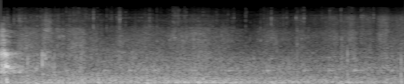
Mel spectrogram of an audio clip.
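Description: Wind rushing over the microphone as a steady noise, with a brief brush of jacket fabric across it at the start.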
